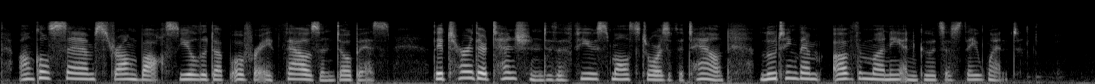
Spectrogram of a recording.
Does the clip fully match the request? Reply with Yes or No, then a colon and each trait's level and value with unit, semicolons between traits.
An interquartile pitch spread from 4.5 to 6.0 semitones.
No: average, 3.1 semitones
